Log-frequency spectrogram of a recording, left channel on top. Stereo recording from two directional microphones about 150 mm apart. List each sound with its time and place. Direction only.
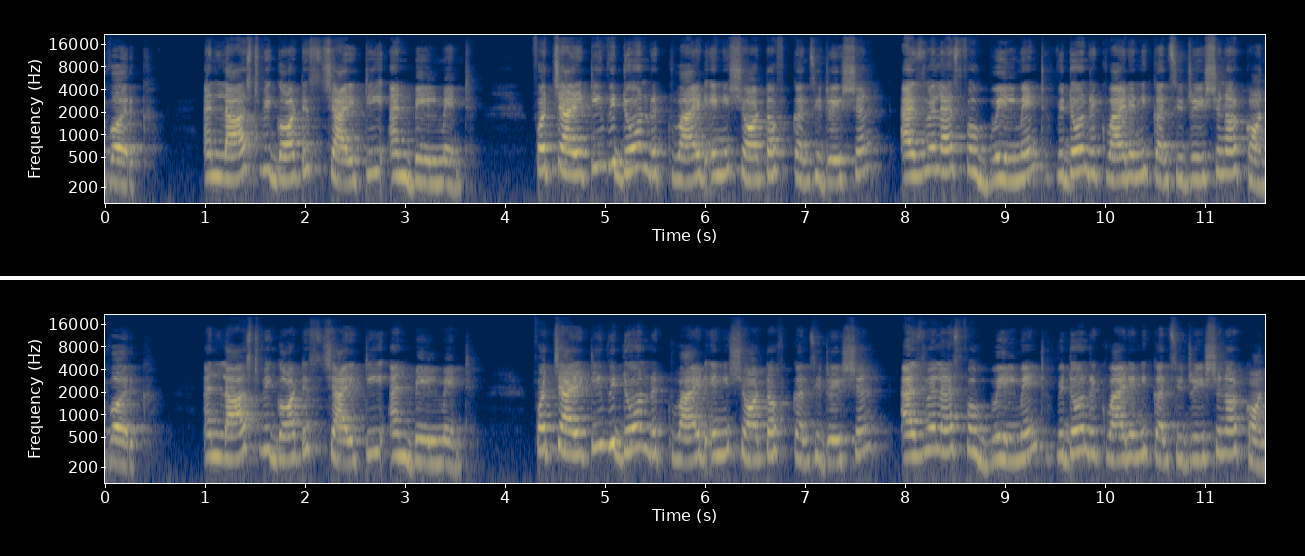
0.0 s a woman's voice: 35° left (ahead or behind)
